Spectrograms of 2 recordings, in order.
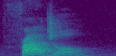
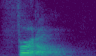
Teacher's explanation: Something else you'll notice in the American accent is when the words end with I-L-E. In British English, we say I'll, but in American English, these tend to be ul.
